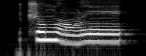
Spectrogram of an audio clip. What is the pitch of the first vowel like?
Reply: high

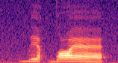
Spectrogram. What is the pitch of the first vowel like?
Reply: falling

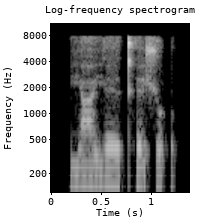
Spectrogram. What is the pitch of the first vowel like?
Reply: low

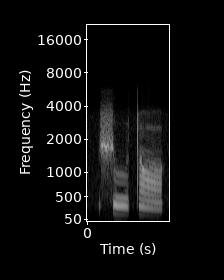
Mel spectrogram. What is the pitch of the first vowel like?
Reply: low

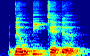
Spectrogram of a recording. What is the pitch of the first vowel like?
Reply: rising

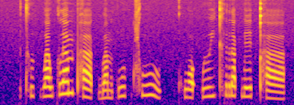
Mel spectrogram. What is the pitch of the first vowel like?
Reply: low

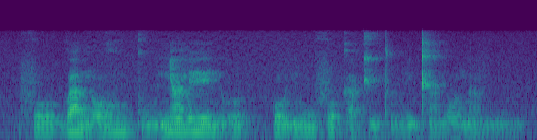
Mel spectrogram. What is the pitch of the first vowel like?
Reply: high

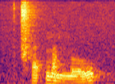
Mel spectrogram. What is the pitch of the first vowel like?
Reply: rising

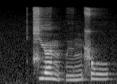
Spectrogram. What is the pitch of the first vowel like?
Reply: falling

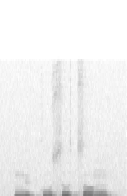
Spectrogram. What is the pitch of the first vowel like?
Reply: rising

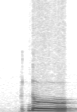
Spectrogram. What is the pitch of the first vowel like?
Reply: low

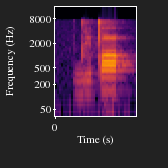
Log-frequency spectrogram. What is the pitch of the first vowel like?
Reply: low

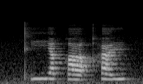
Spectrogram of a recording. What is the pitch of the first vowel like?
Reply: high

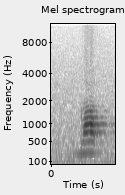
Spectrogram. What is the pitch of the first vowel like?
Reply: falling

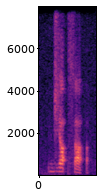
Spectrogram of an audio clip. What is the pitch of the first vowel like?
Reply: high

